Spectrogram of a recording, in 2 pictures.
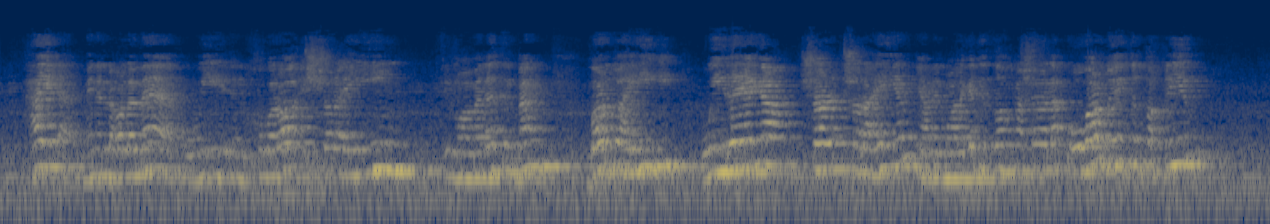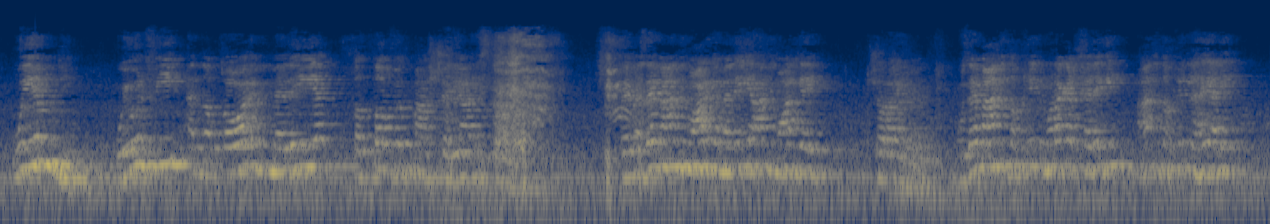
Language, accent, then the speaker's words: Arabic; Egypt; في عندنا في مصر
